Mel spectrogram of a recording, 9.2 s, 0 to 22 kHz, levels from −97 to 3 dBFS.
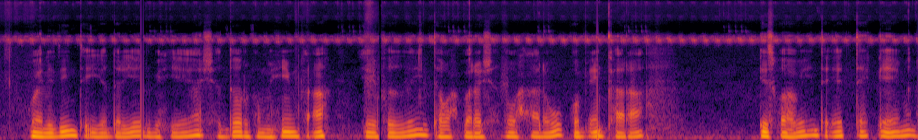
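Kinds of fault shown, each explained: Block of digital silence: the playback path failed to deliver a full buffer in time, so a run of samples went out as silence. The speech drops to dead silence and returns with no fade. Here it happens three times: two holes of about 23 ms, which fits a 1024-sample buffer, and one of about 12 ms, which fits 512 samples, short enough to be heard as a tick or dip.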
